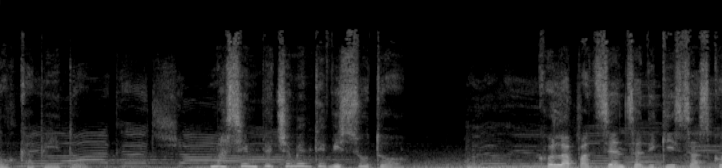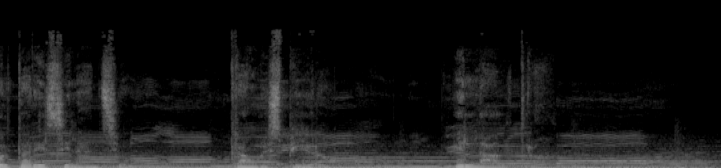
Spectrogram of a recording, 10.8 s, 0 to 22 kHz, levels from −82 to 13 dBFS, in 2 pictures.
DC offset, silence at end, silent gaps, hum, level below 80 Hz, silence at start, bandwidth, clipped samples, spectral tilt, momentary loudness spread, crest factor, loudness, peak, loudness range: under 0.1%; 0 s; none; none; -40 dBFS; 0 s; 18 kHz; under 0.1%; -4.5 dB/octave; 12 LU; 20 dB; -29 LUFS; -8 dBFS; 5 LU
